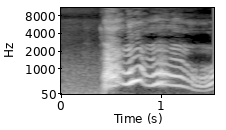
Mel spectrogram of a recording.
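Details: Alaskan Malamute named Sherpa talking back: a single loud, drawn-out woo-woo vocalization that jumps up sharply, then slides and wavers down and rises again, like a sung word.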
